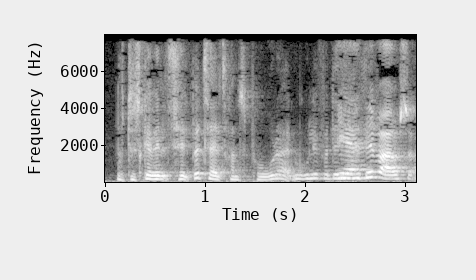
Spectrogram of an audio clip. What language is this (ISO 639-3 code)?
dan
